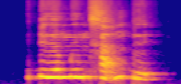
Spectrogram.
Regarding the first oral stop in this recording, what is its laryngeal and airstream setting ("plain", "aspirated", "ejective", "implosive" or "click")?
implosive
